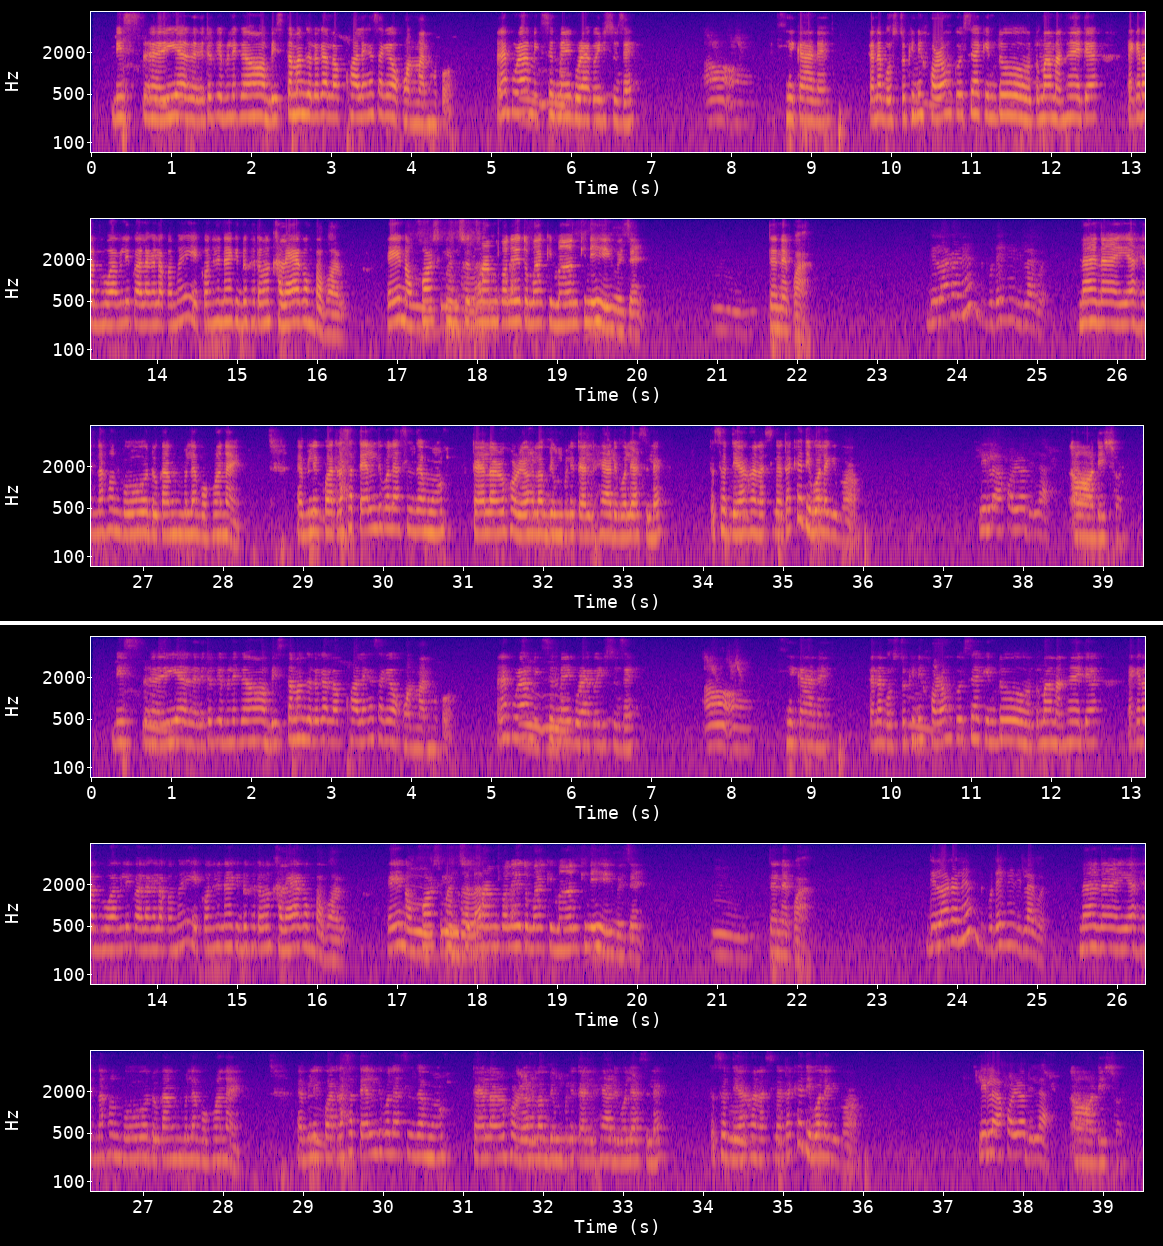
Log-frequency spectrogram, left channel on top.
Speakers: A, on the left (about 60°); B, on the right (about 80°).
A: বিশ
B: উম
A: হেৰিয়ে এইটো কি বুলি কয় অঁ বিশটা মান জলকীয়া লগ খোৱালেহে চাগে অকনমান হ'ব। এ পুৰা
B: উম
A: মিক্সিত
B: উম
A: মাৰি গুড়া কৰি দিছোঁ যে।
B: অ অ
A: সেইকাৰণে, সেইকৰণে বস্তু খিনি
B: উম
A: সৰহ গৈছে। কিন্তু তোমাৰ মানুহে এতিয়া পেকেটত ভৰোৱা বুলি কোৱাৰ লগে অকণমান এইকণহে নাই কিন্তু সহঁতেক খালেহে গম পাব আৰু। এই নখৰ
B: উম কিমান
A: স্কিনশুট
B: জ্বলা
A: মান কনে তোমাৰ কিমান খিনি হেৰি হৈ যায়।
B: উম।
A: তেনেকুৱা।
B: দিলাগৈ নে গোটেইখিনি দিলাগৈ।
A: নাই নাই ইয়াৰ সেইদিনাখন বৌ দোকান বোলে বহোৱা নাই। এইবুলি
B: উম
A: কোৱা তাৰপাছত তেল দিবলৈ আছিল যে মোৰ। তেল আৰু সৰিয়হ
B: উম
A: অলক দিম বুলি তেল সেয়া দিবলৈ আছিলে, তাৰপিছত
B: উম
A: দিয়া হোৱা নাছিলে তাইক হে দিব লাগিব আও
B: দিলা সৰিয়হ দিলা
A: অঁ দিছোঁ।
